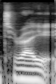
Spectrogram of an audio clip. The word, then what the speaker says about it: Terrae: So man, and then Teray is T E R R A E.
